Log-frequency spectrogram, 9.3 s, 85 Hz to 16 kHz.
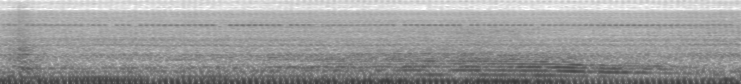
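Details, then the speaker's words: Yamaha NMAX V2 at warm idle: an even thump with a thin, high, pulsing whistle over it. It appears only once the engine is hot and disappears when revved. This is the whistle at warm idle, from a failing bearing near the water pump and cam. "So ngayon para siyang pumipito. Yan. Pumipito siya pag mainit na yung makina pero pag ni-red mo, nawawala."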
